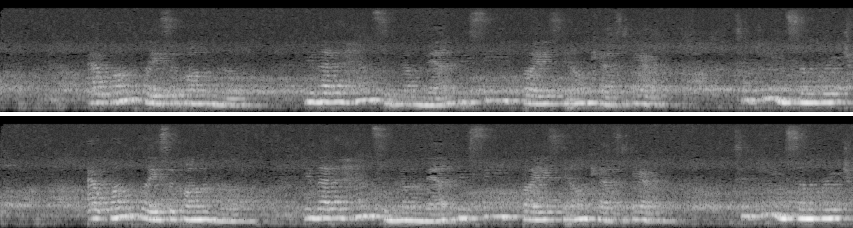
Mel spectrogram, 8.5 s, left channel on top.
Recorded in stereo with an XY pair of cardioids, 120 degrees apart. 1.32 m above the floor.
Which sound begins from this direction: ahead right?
A woman speaking, at 0.9 s.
